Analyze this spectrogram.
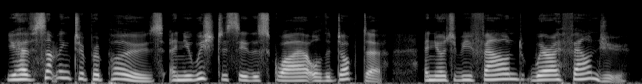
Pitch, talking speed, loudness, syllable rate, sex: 205 Hz, 225 wpm, -19 LUFS, 5.6 syllables/s, female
